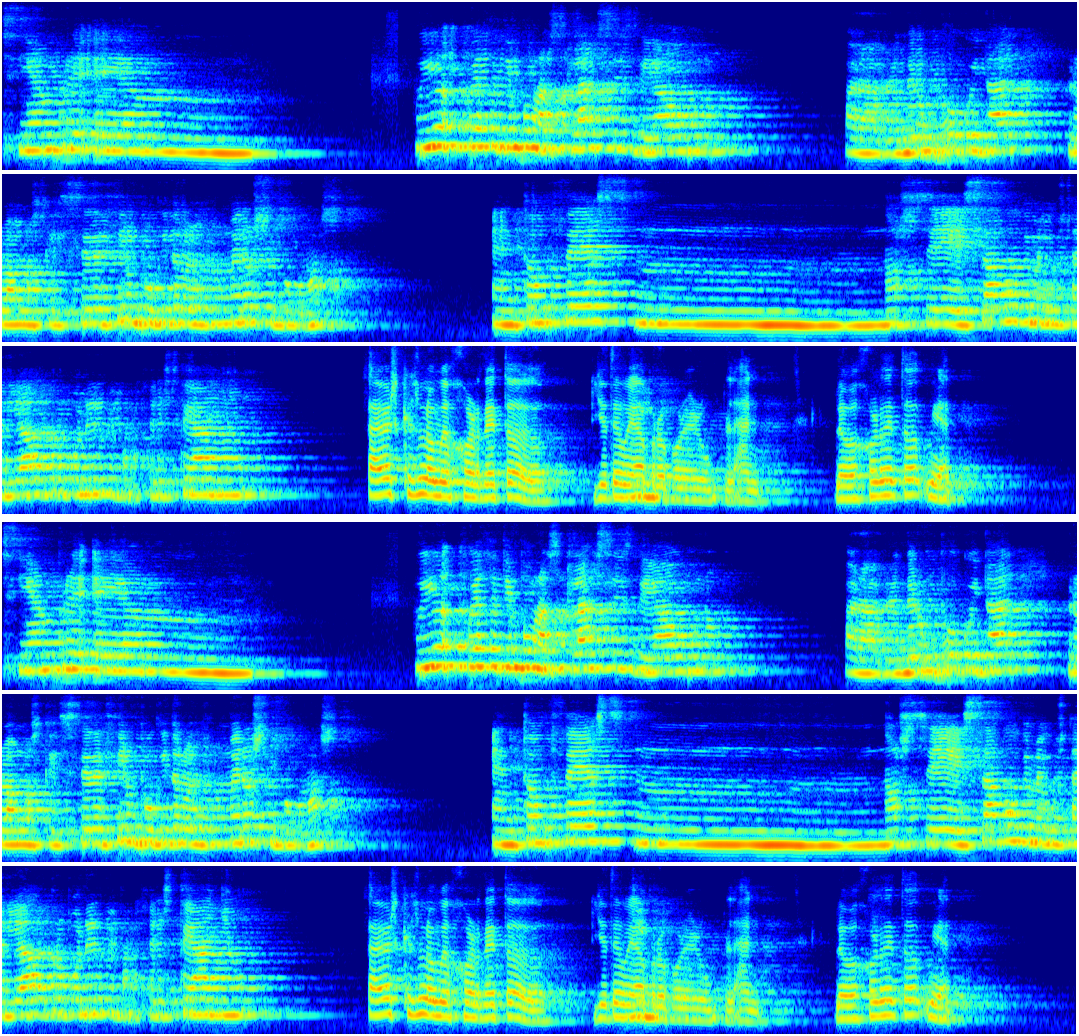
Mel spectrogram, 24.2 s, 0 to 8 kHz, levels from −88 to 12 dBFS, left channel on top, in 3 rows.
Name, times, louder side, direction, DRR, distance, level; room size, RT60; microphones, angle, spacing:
voice 1, 0.0-1.9 3.1-5.5 6.3-7.6 8.0-10.5 11.7-18.0 20.8-21.1, right 1 dB, 80° right, 0 dB, 7.6 m, -20 dB
voice 2, 18.9-20.2 20.6-21.8 22.4-23.3, left 2 dB, 25° left, 10 dB, 1.3 m, -21 dB
29.5 x 21.5 x 5.8 m, 1.0 s
head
